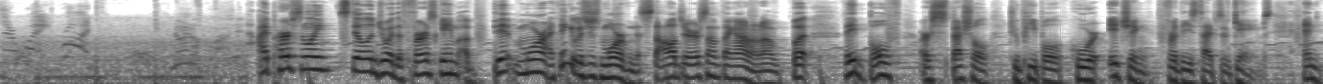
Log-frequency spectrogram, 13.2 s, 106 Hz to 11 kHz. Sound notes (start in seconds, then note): 0.8 footsteps thumping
